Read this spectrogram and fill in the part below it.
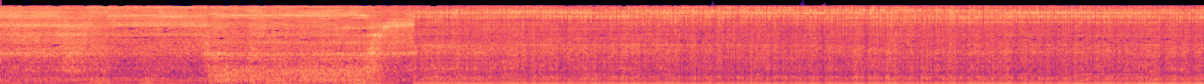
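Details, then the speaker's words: Early Spencer turbine central vacuum, restored: brief rising whoosh then steady airy rushing hiss at full speed, smooth with no knock or grinding; running normally with excellent suction. "the machine came up to full speed and then ran smoothly At Last I could say that this thing was working again with excellent suction and airf flow"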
